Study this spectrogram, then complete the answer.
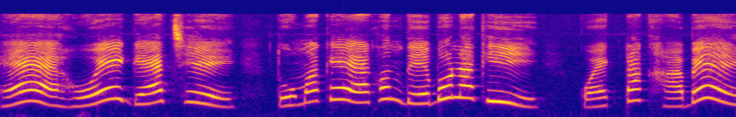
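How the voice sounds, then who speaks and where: A woman performs a cartoonish character voice at an extremely high pitch. She moves very slowly, with very wide pitch swings. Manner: sharp, quick-tempered.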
